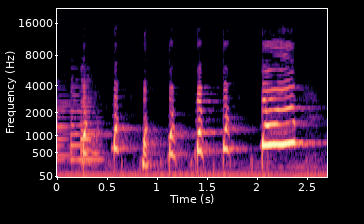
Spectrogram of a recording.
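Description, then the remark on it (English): A person imitates a chicken, clucking in six short, evenly spaced bursts before ending in a louder, drawn-out squawk, with no other talking. “Down here at Farmer Jim Bob's School of Animal Talk, you can learn to talk like a chicken.”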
